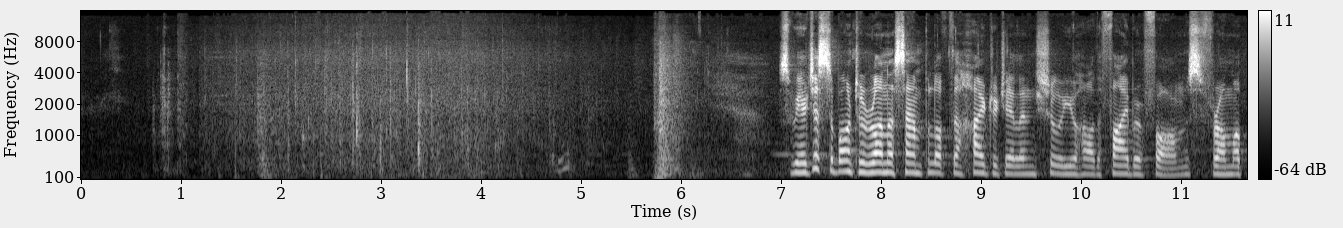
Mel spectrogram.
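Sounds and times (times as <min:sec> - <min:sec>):
steady rain falling outdoors: 0:00.8 - 0:10.2
heavier thump: 0:05.6 - 0:06.2
speech: 0:07.0 - 0:11.6.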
